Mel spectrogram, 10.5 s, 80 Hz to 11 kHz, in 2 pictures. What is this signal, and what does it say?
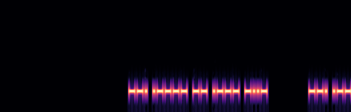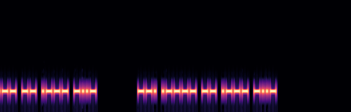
Morse code, heard as a keyed tone, about 37 wpm, 700 Hz. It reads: G1MJX G1MJX G1MJX
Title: DXCC-100 Call Signs - 5 Characters - Repeated 3x - 40wpm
